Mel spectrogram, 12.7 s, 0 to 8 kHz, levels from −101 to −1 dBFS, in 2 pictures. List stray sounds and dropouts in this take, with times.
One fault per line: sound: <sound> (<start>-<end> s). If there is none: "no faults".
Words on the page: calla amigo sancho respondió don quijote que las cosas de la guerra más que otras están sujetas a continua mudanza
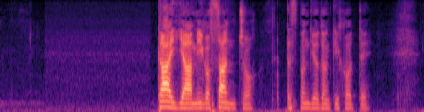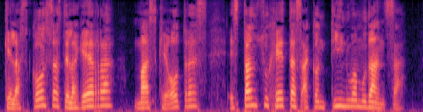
no faults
